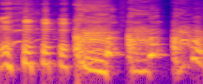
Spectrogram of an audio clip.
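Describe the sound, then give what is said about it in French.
A close, loud coughing fit: four quick, sharp coughs in a row, then three longer, heavier hacking coughs, with no talking. “Attention, je vais tousser deuxième.”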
